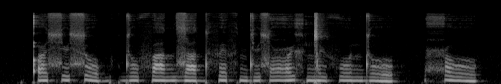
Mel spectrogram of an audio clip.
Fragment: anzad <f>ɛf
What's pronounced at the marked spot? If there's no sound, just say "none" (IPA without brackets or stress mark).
f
